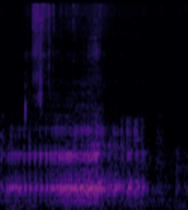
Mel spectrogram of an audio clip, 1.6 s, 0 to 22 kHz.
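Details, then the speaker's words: 1985 Mercedes 300TD wagon, door swinging: low drawn-out creaking groan from the door check strap, likely a broken ball bearing inside, to be replaced; squeaky door check strap. "Hear that squeaky door? That is the door check strap, which goes right here."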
